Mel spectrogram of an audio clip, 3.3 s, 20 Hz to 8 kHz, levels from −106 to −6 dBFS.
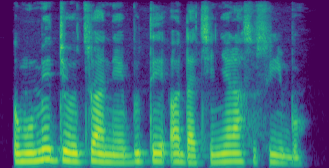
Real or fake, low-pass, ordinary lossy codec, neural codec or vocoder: real; none; none; none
